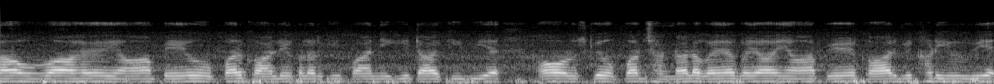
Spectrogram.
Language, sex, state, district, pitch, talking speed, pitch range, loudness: Hindi, male, Haryana, Rohtak, 135 Hz, 165 wpm, 130-135 Hz, -16 LUFS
